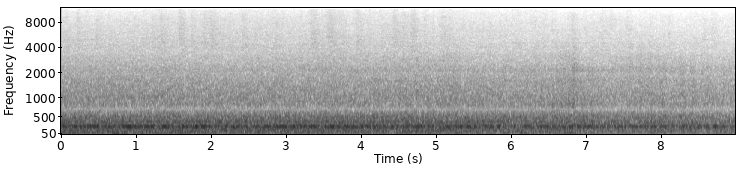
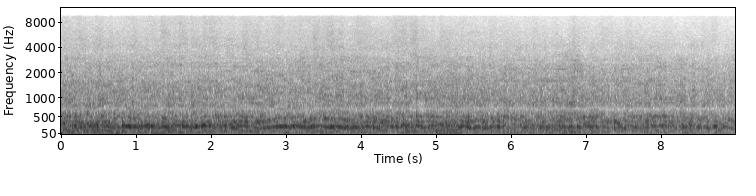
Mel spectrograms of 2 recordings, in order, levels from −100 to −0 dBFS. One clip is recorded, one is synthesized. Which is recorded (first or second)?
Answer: first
